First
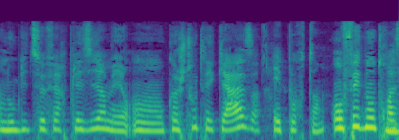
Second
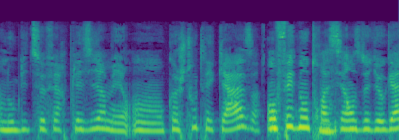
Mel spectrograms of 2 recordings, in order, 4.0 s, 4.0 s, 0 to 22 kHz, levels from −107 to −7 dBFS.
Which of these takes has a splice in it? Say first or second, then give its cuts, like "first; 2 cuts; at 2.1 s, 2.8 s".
second; 1 cut; at 2.6 s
